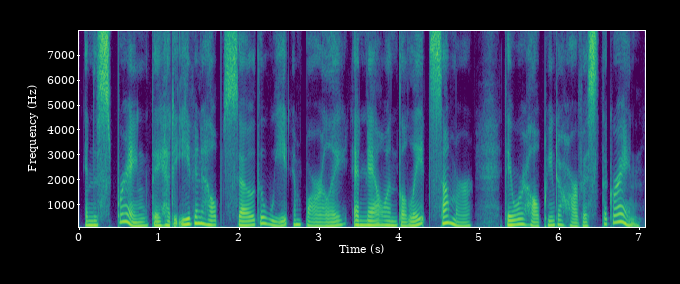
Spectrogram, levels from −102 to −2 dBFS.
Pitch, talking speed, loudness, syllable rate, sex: 185 Hz, 210 wpm, -22 LUFS, 5.0 syllables/s, female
